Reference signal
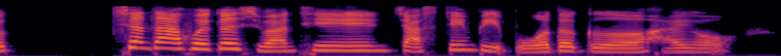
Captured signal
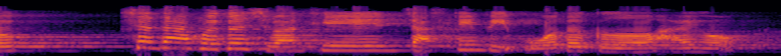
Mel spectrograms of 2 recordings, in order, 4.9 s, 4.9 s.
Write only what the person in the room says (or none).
none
